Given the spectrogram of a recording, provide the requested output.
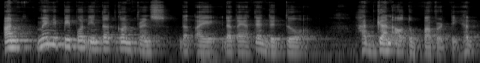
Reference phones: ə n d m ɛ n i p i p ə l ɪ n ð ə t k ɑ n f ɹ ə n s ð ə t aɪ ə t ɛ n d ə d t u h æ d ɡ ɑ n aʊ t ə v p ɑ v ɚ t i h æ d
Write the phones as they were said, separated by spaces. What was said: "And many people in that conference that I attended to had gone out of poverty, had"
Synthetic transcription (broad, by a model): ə n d m ɛ n i p i p ə l ɪ n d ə t k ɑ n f ɹ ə n s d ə t aɪ ə t ɛ n d ə d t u h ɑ d ɡ ɑ n aʊ t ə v p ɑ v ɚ t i h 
